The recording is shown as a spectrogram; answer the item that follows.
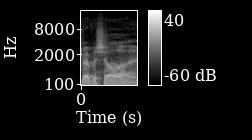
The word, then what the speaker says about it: Revachol: Revachol is pronounced Revachol, and Ornahe is pronounced Oranya.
